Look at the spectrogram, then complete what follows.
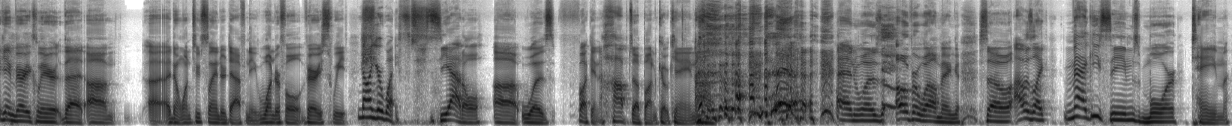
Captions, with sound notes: - Well then it became very clear that, I don't want to slander Daphne, wonderful, very sweet. - Not your wife. - Seattle was fucking hopped up on cocaine. (group laughing) And was overwhelming, so I was like, Maggie seems more tame.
